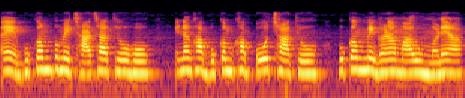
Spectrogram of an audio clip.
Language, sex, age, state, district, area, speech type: Sindhi, female, 18-30, Gujarat, Kutch, urban, spontaneous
